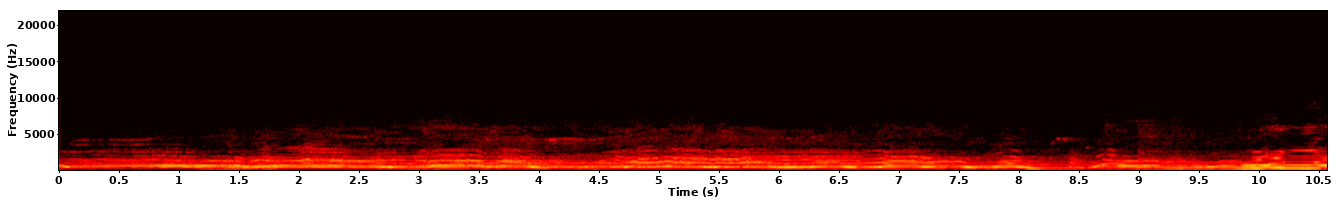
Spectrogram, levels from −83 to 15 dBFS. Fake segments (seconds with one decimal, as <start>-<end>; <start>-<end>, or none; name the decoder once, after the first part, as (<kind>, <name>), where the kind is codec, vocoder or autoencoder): 1.3-6.4 (vocoder, Vocos)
